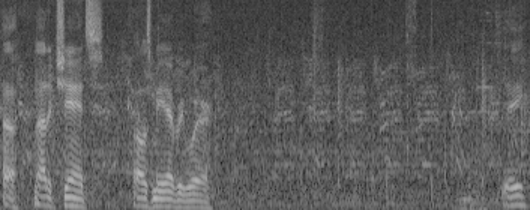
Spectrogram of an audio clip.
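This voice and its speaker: A man playing a jaded older police lieutenant in a video game, with an American accent and a gruff, sardonic, blunt delivery. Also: fairly low pitch, normal speed, background noise, natural voice. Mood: gruff, dismissive.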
